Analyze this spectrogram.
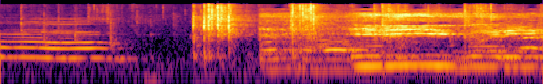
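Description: A pepper mill grinds with a dry crunching rasp.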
